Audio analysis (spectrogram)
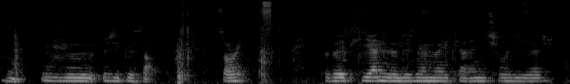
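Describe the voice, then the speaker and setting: A young woman chatting casually as she unboxes albums, giggling often and muttering asides softly. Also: sits low, completely flat delivery, moderate pace. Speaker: unboxing vlogger. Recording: echoey room, faint background noise.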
